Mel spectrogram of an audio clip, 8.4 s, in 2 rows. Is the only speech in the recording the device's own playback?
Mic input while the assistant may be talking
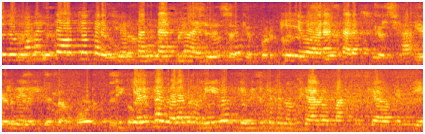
Yes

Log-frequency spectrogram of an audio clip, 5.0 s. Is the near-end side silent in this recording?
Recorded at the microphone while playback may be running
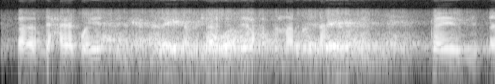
No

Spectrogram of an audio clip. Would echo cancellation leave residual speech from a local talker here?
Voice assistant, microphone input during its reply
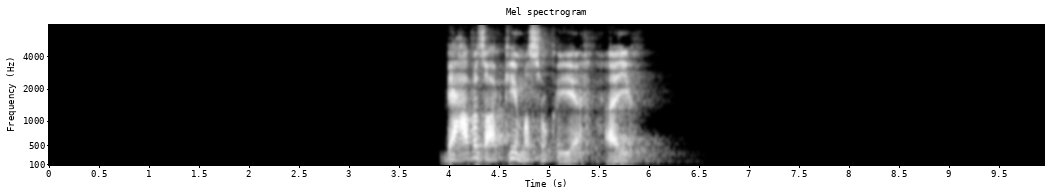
Yes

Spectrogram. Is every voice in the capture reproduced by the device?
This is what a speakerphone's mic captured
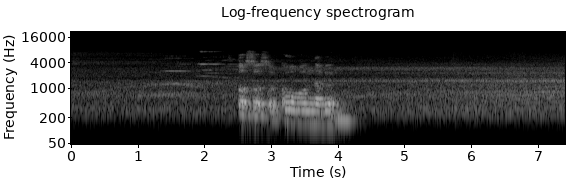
No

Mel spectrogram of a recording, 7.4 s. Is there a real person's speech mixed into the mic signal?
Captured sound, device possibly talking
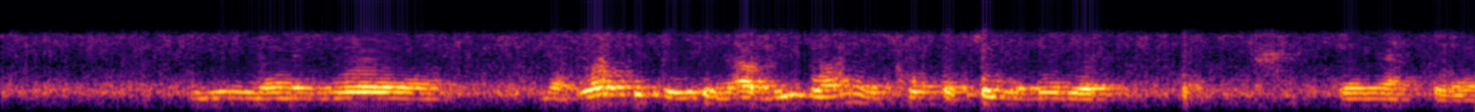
No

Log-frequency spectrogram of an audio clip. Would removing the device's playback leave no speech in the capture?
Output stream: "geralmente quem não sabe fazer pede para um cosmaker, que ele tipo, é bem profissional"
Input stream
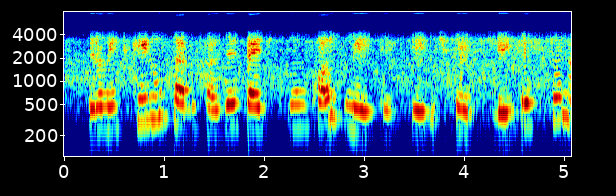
Yes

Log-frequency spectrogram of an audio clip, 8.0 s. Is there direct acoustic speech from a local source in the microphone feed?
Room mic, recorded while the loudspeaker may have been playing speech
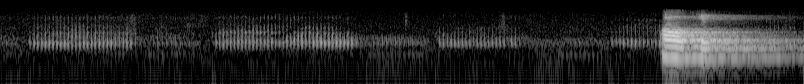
Yes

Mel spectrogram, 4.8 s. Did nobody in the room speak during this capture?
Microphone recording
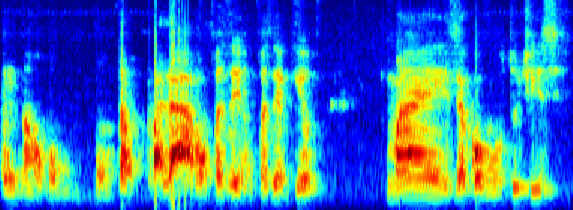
Yes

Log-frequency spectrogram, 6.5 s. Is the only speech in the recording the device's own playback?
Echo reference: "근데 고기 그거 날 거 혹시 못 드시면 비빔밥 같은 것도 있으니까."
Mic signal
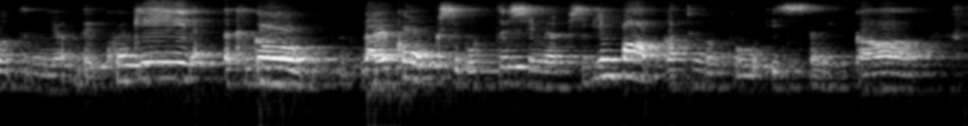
Yes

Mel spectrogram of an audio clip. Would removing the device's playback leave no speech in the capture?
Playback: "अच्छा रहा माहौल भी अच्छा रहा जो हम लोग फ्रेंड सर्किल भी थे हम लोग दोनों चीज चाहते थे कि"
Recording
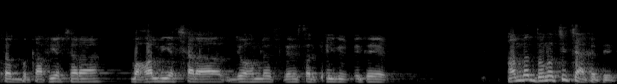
Yes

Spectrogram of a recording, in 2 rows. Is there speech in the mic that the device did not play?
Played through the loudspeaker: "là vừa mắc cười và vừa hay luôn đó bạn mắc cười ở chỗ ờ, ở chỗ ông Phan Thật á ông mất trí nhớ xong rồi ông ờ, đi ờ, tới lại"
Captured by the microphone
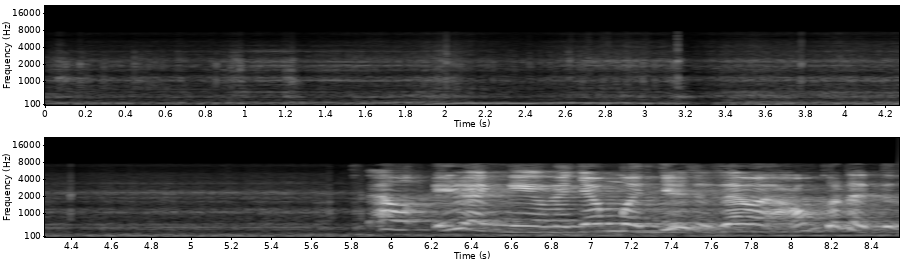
Yes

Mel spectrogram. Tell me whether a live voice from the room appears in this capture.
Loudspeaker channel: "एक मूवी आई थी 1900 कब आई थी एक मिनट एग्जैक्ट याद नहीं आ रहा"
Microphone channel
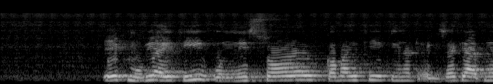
No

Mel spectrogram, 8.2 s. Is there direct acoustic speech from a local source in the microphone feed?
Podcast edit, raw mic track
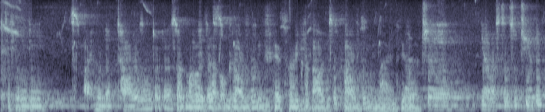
Yes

